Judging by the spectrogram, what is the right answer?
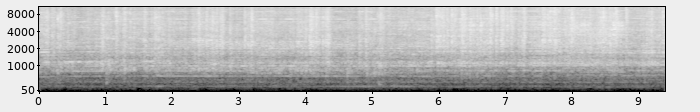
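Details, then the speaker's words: Vintage toy robot's small motor, previously stuck, freed by kicking it by hand; it has a plastic gear. A thin, high buzzing whir runs steadily once freed. Sluggish motor running after being freed. "Ah, there we go. Just by kicking that motor with my hand."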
